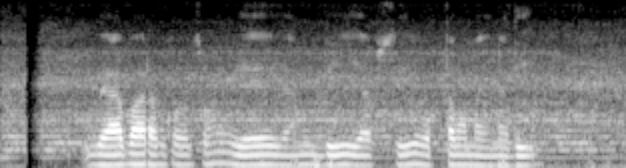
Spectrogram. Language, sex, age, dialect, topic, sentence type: Telugu, male, 18-24, Central/Coastal, banking, question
